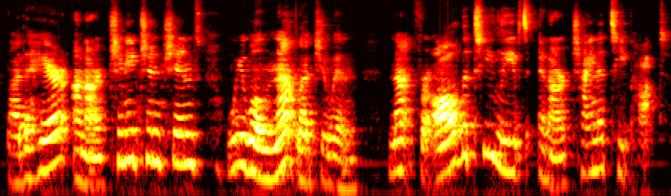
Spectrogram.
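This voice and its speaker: A woman voicing three small cuddly wolf cubs who refuse loudly and firmly, in a roomy room. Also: mid-range voice, very animated, moderate pace, recorded from a distance. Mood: defiant. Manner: loud, emphatic refusals. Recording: roomy echo.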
